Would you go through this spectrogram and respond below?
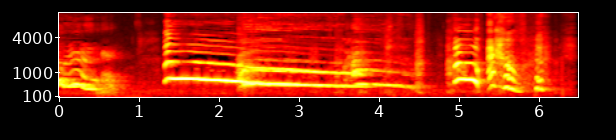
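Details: A 5-month-old male Golden Retriever puppy, learning to howl and howling only when his owners howl with him, gives a long, tonal howl that slowly slides downward, followed by short yips.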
